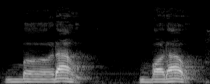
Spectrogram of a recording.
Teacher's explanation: vinculando con la R suave de español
